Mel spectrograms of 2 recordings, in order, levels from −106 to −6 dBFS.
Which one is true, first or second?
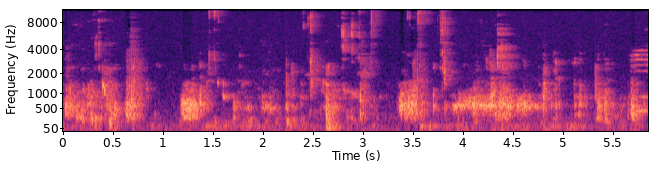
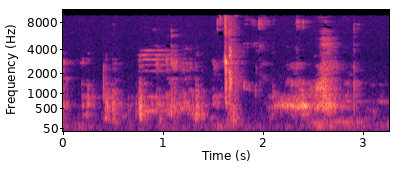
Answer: first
